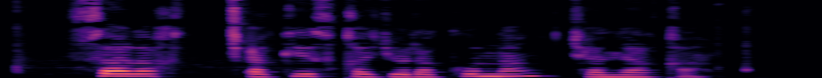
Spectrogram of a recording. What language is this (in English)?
Arequipa-La Unión Quechua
